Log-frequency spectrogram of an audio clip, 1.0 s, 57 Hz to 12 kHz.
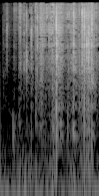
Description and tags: something is broken, crispy. PCM M10 with internal mics
crunch, injury, fracture, broken, break, bone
